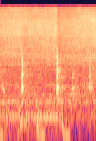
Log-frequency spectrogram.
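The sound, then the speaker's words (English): Sausage frying in a pan gives a steady, even sizzle while being stirred to brown, broken by a few brief scrapes of the utensil against the pan. “So you'll want to do the sausage like this, get it nice and browned up.”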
